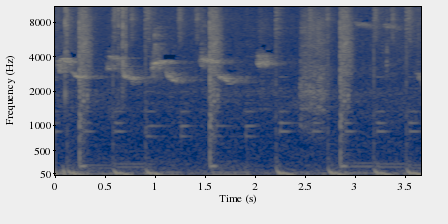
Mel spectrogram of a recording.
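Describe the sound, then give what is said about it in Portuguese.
A small bird chirps repeatedly in quick, high-pitched bursts in Venice, with irregular spacing over a soft outdoor background of low thumps and rustle. “Ah, esse foi um passarinho.”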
